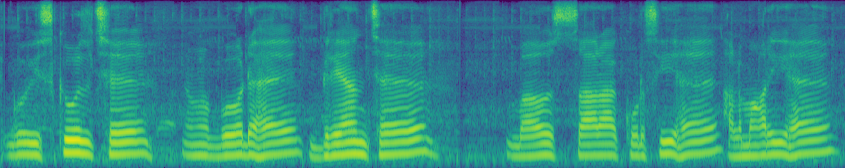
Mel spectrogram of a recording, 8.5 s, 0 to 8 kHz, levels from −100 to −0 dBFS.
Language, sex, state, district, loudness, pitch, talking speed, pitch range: Angika, male, Bihar, Begusarai, -16 LUFS, 155 Hz, 100 wpm, 145-170 Hz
